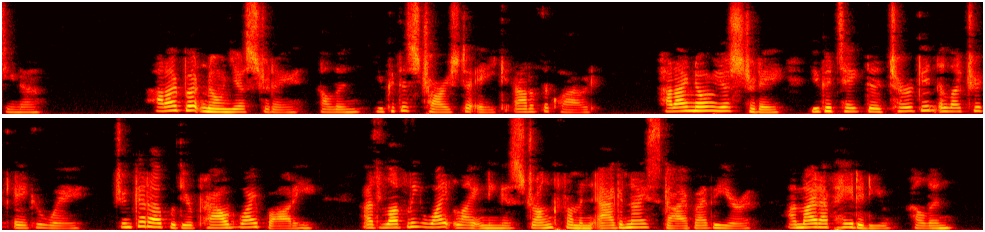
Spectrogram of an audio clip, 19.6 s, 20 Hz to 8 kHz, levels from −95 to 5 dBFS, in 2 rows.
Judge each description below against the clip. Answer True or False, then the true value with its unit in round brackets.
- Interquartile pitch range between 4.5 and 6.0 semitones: True (5.2 semitones)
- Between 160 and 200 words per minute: True (170 wpm)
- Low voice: False (215 Hz)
